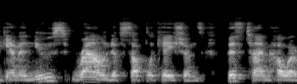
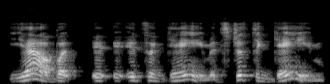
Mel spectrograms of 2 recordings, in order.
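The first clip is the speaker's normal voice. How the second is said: put-on uneasy boy protest; 7 semitones higher than usual. Harvey protesting.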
